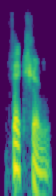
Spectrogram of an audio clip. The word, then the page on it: fiction: American English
